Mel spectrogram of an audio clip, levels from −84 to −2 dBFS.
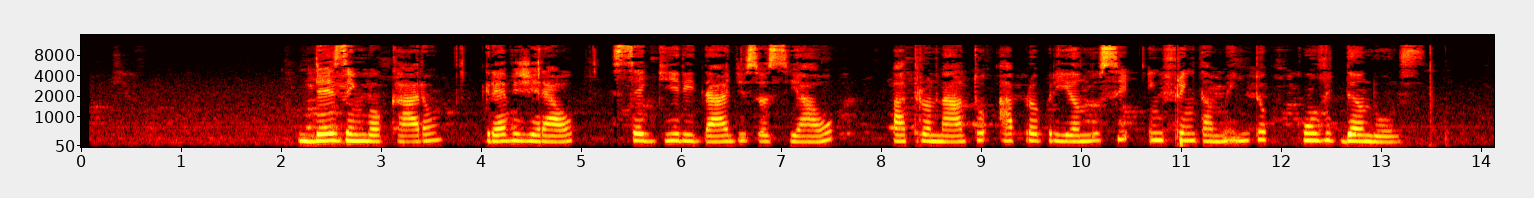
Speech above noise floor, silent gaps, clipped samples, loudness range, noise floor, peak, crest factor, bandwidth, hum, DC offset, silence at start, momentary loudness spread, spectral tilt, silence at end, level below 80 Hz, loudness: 32 dB; none; under 0.1%; 2 LU; -56 dBFS; -4 dBFS; 22 dB; 11.5 kHz; none; under 0.1%; 2.15 s; 12 LU; -3.5 dB/octave; 0.7 s; -62 dBFS; -24 LUFS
